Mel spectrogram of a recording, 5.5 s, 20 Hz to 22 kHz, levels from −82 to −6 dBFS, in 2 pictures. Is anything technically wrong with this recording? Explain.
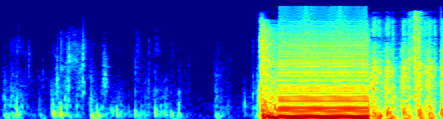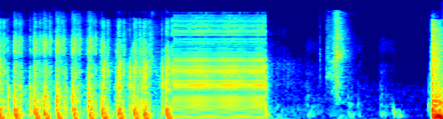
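Yes. From 1.75 to 2.31 s and again from 3.87 to 4.44 s the audio breaks into a rapid buzzing, machine-gun stutter, then picks up further along as though it had kept playing underneath. This is Bluetooth stutter: packets arrived late or not at all, so the receiver kept replaying its last short buffer until fresh data came. About 560 ms and 573 ms of the sound are lost in these two gaps.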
